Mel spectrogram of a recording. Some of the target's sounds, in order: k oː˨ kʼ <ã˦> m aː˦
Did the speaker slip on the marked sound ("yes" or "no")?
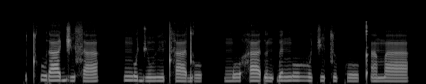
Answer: no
